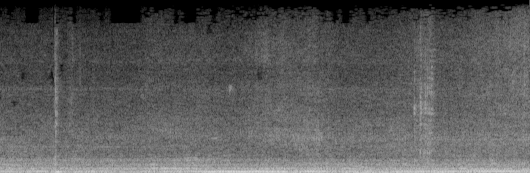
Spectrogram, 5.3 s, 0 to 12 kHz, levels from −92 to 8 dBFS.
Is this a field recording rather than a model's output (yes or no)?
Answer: yes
